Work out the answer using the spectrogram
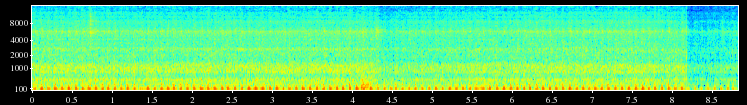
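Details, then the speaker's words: Yamaha Ego LC scooter after replacing a loose CVT part: even single-cylinder putter around four pulses a second with no drive-side rattle; the earlier loud CVT noise is gone. "oke Jeng ah orang nampaklah sendiri dia punya bunyi sudah hilang tadi sebelum kita ganti benda ini memang cukup kuat"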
